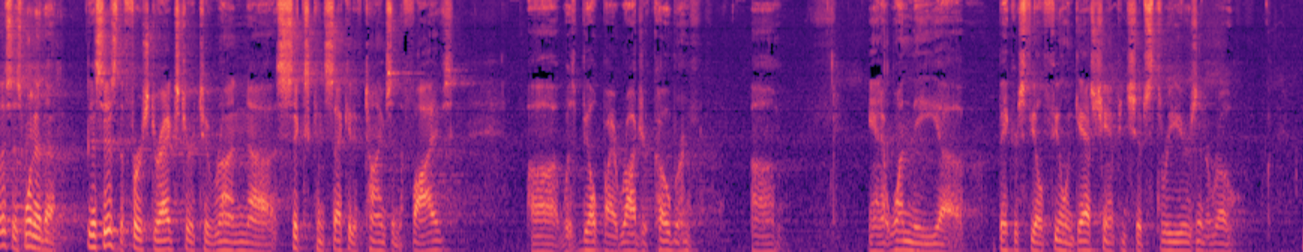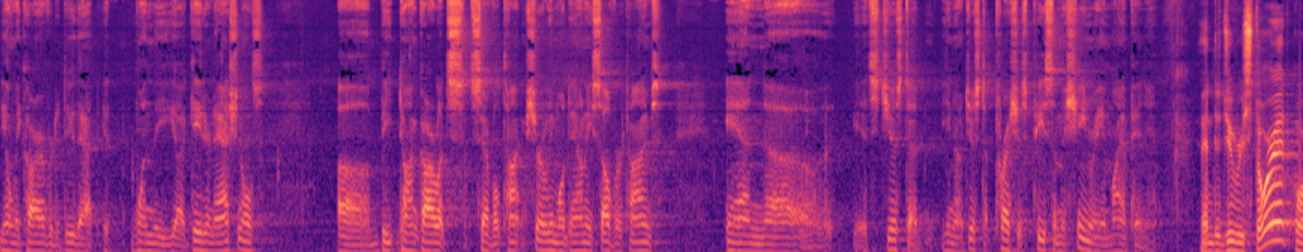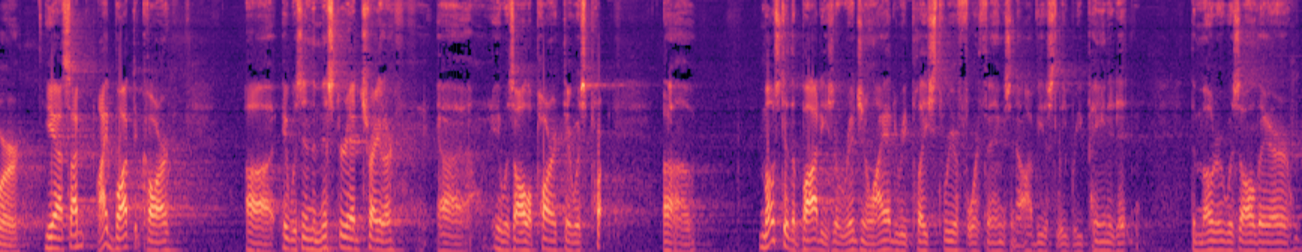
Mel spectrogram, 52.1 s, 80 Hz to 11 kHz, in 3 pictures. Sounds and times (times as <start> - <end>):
Speech: 0.0 - 6.1, 7.0 - 9.4, 10.0 - 10.6, 11.6 - 16.6, 17.4 - 21.0, 21.9 - 26.3, 27.1 - 37.2, 38.0 - 42.9, 43.6 - 44.2, 44.9 - 50.0, 50.6 - 52.1.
